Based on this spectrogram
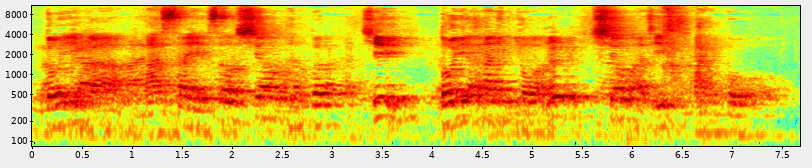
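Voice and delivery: slow unison reading; scripture reading. Acted. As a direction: read the verse together, measured. Congregation reads scripture aloud.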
